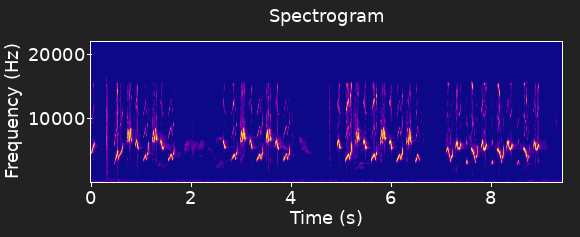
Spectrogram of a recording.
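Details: Cinereous tit in full, dense song: four phrases of fast, high-pitched whistled notes, each phrase about a second long with brief gaps, steady low hum beneath.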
